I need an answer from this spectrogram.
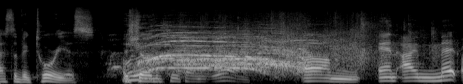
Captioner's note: cheers and applause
